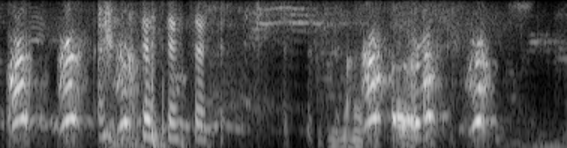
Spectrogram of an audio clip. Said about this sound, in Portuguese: Moço, o cachorro tá bravo aí, não tô nem te ouvindo direito.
